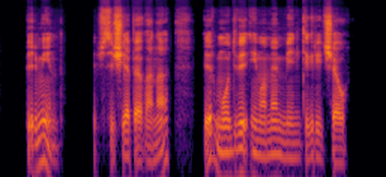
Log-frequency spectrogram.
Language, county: Lithuanian, Vilnius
